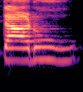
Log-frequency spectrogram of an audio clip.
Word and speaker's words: Tarot: করে বহু নাম আছে টারু ঠিক আছে টারেস লাস্ট পর্যন্ত কি এসেছে টারো টি সাইলেন্ট থাকে ট্যারোড বলবো না টারো ঠিক আছে সাইলেন্ট থাকে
